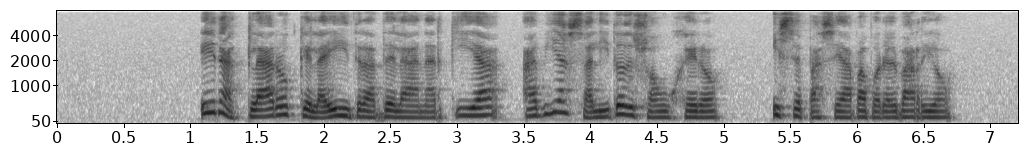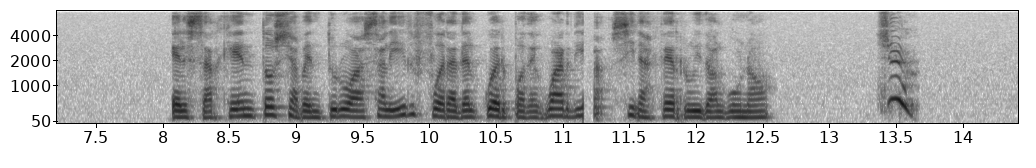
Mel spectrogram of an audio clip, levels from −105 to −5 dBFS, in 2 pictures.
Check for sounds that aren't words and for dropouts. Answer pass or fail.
fail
